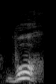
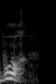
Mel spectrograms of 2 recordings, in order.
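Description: First: The final G sound is clearly audible. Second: The final consonant is indistinct and unclear. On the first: The speaker calls it right. "говори Г, чтобы слышалось-то" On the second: The speaker calls it wrong. "Вот мы говорим Бог, непонятно"

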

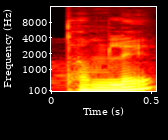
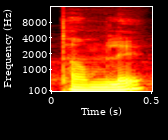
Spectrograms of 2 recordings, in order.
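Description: The two takes are said the same way.

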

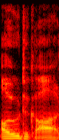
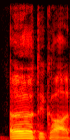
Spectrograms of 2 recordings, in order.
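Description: First: The name starts with a plain English 'oh' vowel. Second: The name starts with a rounded 'er'-like vowel. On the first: The speaker calls it wrong. "which isn't Odegaard" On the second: The speaker calls it right. "it's Erdegaard"

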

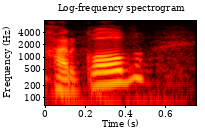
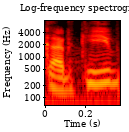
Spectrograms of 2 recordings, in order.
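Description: First: The name ends with an 'ov' sound. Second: The name ends with an 'iv' sound. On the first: This is the Russian form of the name. The speaker calls it wrong. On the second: This is the Ukrainian form of the name. The speaker calls it right. "los ucranianos le llaman Kharkiv"

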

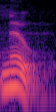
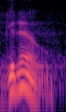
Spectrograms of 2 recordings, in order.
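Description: First: The word starts without a G sound. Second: The word starts with an audible G sound. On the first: This is the dictionary pronunciation of the animal's name. The speaker calls it wrong. "the G is silent and it's pronounced new" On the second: This is the name of the system. The speaker calls it right. "please do not pronounce it according to the dictionary"

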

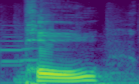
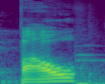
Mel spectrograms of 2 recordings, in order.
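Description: First: The vowel is a closer 'oh' sound. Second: The vowel is an open 'ah-oo' glide. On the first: The speaker calls it right. "é pou" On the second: The speaker calls it wrong. "Não é pau"

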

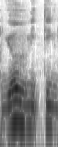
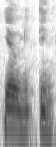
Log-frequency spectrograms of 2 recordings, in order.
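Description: First: The first vowel sounds rounded, like o or ö. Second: The first vowel is a plain unrounded e. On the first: The speaker calls it wrong. "Bunu şöyle okuyanlar da var. Yevmiddin gibi" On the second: The speaker calls it right. "Arapçada zaten o ve ö harfleri yok. Ye"

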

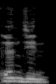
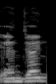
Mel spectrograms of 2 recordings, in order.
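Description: First: The second vowel is a short 'i'. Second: The second vowel sounds like 'eye'. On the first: This is an exception to the rule. The speaker calls it right. "এটি এনজাইন না হয়ে হচ্ছে এনজিন" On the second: This follows the magic e rule. The speaker calls it wrong. "এখানে এনজাইন হওয়া উচিত ছিল"

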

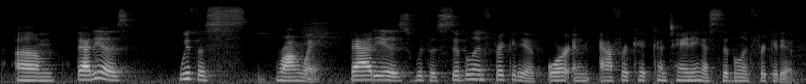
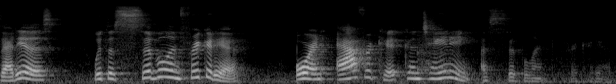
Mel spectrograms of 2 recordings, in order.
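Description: First: The second 'sibilant fricative' is strongly stressed. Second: The second 'sibilant fricative' is barely stressed. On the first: The speaker calls it wrong. "That's the wrong way" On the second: The speaker calls it right. "But the way we really say it is"

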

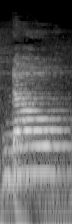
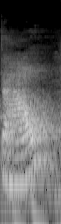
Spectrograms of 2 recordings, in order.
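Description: First: The pitch stays level and high. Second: The pitch moves instead of staying high. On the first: The speaker calls it right. "It is đâu, keep it stable and high" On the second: The speaker calls it wrong. "You have to remember not to make the A sound, so it's not đâu"

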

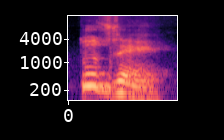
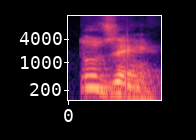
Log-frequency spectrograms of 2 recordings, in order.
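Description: First: The middle consonant is a z sound. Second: The middle consonant is a z sound.

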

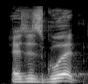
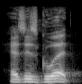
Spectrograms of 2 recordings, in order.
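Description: First: Some consonants are softened or dropped. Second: Some consonants are softened or dropped.

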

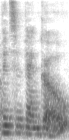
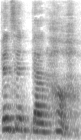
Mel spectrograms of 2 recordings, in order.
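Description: First: It is said with an American pronunciation. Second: It is said with a Dutch pronunciation.

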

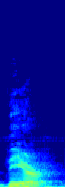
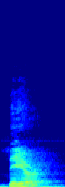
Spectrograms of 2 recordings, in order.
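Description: No difference in how they are said.

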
